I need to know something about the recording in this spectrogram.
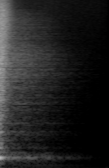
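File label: snare, Pop Country, Dry; Northstar - Drumscapes Roland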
